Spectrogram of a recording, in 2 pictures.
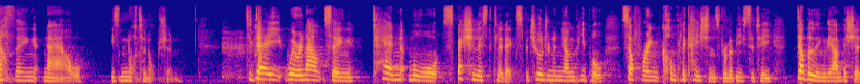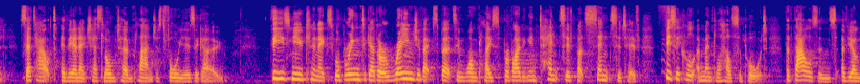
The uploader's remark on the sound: speech to NHS Confed Expo conference, 14 June 2023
